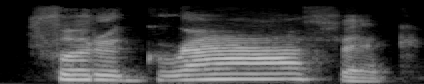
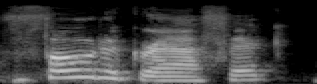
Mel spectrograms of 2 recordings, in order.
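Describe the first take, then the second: First: The stress is on the third syllable. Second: The stress is on the first syllable. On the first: The speaker calls it right. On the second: The speaker calls it wrong. "It's not photographic"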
